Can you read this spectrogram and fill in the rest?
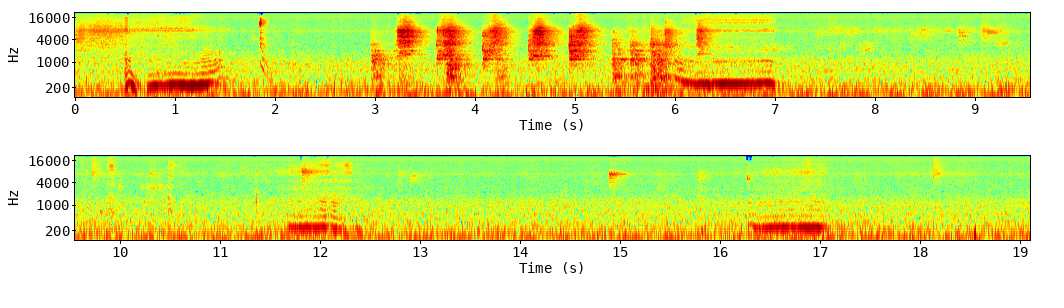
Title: Chihuahua snoring (chihuahua tidur ngorok)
